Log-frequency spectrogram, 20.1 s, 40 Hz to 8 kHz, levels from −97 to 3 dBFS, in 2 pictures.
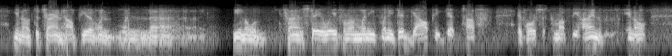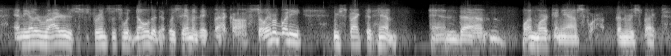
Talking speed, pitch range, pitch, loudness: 195 wpm, 105-150 Hz, 125 Hz, -15 LUFS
